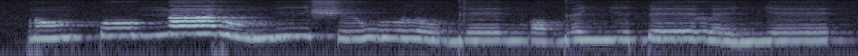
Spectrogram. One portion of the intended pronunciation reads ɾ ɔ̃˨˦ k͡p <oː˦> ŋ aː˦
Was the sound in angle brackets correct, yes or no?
yes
